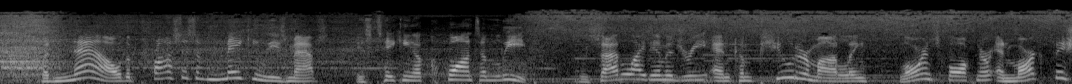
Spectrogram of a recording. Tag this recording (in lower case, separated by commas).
speech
